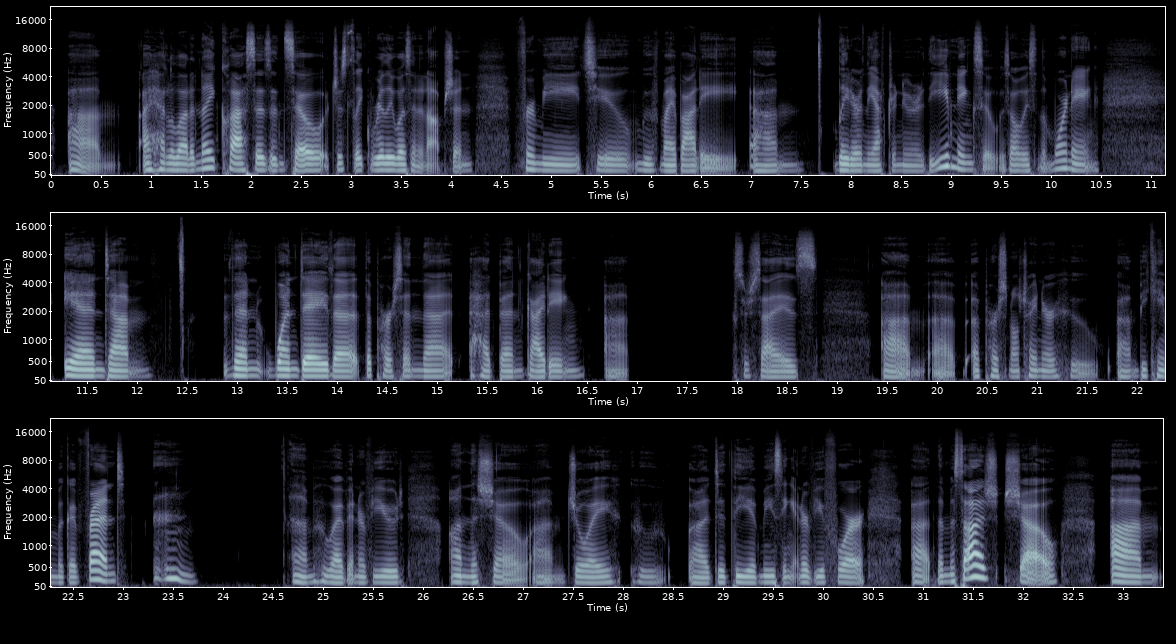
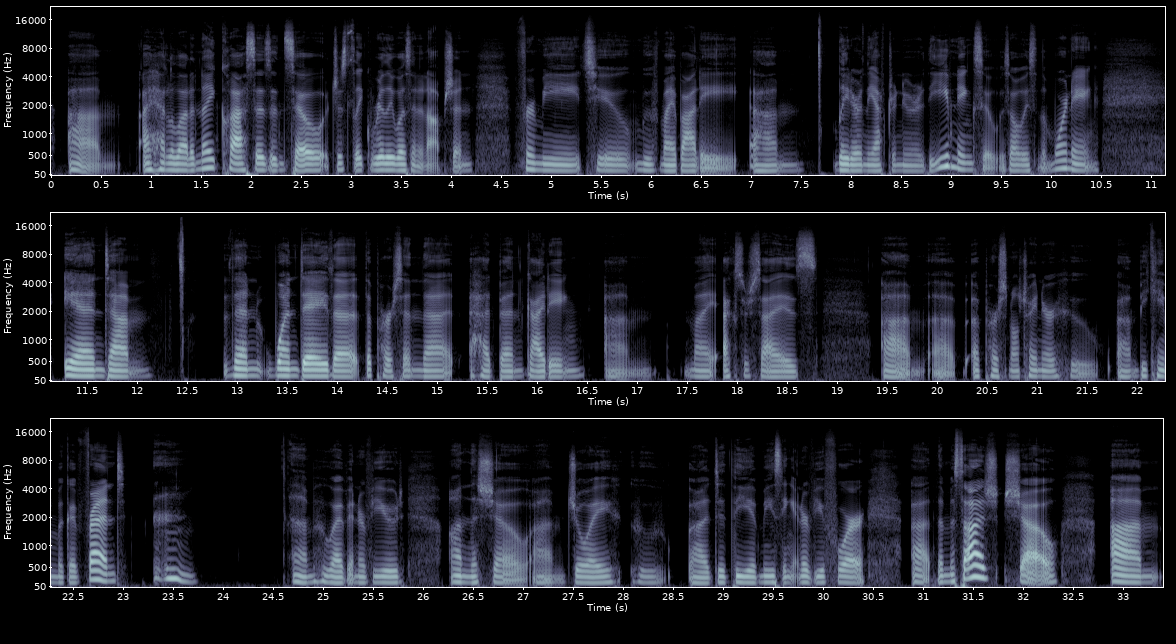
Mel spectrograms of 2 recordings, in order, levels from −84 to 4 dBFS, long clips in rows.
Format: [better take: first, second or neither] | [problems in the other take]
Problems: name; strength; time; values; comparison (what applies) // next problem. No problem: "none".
second | audio cutting out; at 17 s for 1 s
